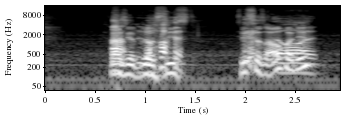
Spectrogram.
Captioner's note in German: Lachen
